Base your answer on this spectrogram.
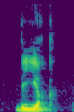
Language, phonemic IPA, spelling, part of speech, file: Moroccan Arabic, /dˤij.jaq/, ضيق, adjective, LL-Q56426 (ary)-ضيق.wav
- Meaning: narrow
